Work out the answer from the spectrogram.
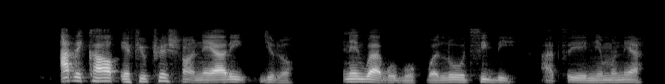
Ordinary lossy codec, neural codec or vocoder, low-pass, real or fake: none; codec, 16 kHz, 0.5 kbps, X-Codec, HuBERT features, trained on LibriSpeech; 5.4 kHz; fake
